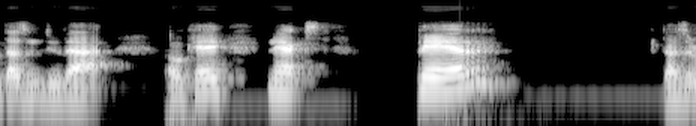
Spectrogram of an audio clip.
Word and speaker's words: per: Per. Doesn't rhyme with the per, right? Doesn't rhyme with the fruit pear.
